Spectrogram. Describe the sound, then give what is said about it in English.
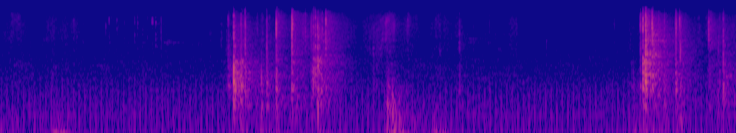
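Cards flick and slide as a numerology card is drawn from a deck. Two short bursts of crisp riffling and rustling are separated by quiet, with fainter handling noises in between. “Let's get a numerology card here.”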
